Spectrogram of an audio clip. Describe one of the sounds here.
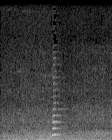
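A vehicle horn honks briefly.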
